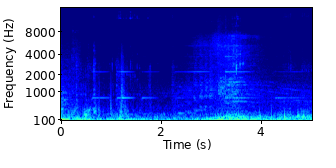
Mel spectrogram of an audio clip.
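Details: Ford E350 van idling with a thin steady whine over the rumble, changing with AC load; sounded like an AC compressor.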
